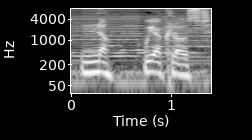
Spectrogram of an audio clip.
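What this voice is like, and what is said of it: Put-on French accent. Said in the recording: “Was that your French accent? ... Yes, that's my French accent.”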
